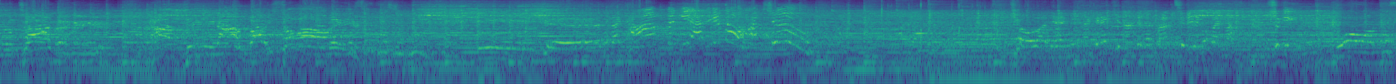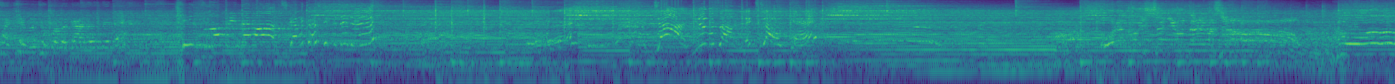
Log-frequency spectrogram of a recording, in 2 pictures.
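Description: Live Japanese rock band playing loudly: a woman singing into a microphone over electric guitar, amplified through the stage's PA speakers.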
